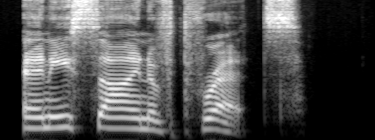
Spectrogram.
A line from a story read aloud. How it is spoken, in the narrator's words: Aurora snapped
